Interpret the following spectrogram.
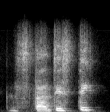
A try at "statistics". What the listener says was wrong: But you have to remember statistic in basis with s. Statistics with s.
